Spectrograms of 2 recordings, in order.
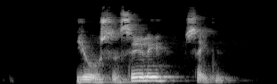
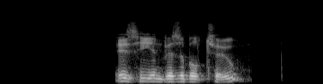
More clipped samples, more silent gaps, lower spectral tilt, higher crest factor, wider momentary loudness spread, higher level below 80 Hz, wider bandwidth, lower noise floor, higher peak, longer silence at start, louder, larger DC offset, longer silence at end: neither; neither; second, -3.5 dB/octave vs -6.5 dB/octave; about the same, 16 dB vs 20 dB; first, 17 LU vs 9 LU; first, -54 dBFS vs -72 dBFS; first, 13.5 kHz vs 7.4 kHz; second, -80 dBFS vs under -90 dBFS; first, 0 dBFS vs -6 dBFS; second, 0.75 s vs 1.15 s; first, -13 LUFS vs -23 LUFS; neither; second, 0.55 s vs 0.8 s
